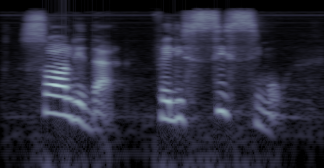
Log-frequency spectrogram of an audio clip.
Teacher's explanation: o acento tônico recai na antepenúltima sílaba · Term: proparoxítonas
